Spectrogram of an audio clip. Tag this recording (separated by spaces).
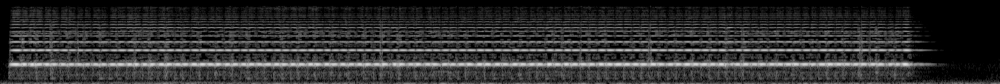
tremolo violin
